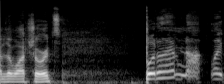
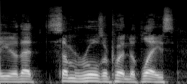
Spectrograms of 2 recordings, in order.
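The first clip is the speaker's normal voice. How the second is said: ordinary delivery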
